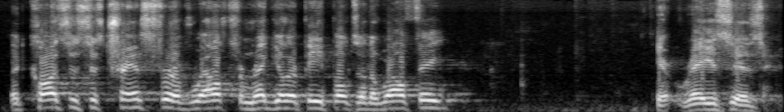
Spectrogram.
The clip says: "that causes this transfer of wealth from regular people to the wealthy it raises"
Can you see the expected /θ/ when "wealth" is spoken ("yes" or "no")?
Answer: yes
